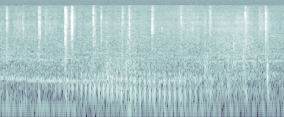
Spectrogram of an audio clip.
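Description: Footsteps walk slowly on hard ground.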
